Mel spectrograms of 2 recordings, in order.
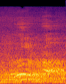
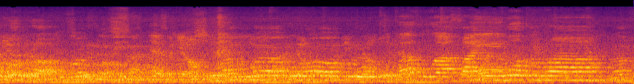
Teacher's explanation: Rul tak bunyi, jangan bunyi rul, salah.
